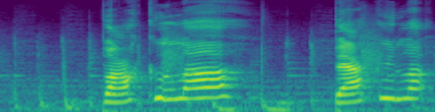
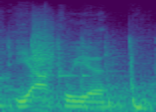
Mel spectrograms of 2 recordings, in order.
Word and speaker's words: Byakuya: Bakula? Bakula? Is that Bakula? I don't know. Byakuya. Oh, she was pronouncing his name wrong.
